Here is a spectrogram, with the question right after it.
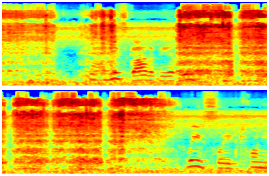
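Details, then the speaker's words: Repeated rough rasping strokes of a file on a rescue horse's teeth, with brief voices between; dental floating to level uneven wear and remove sharp edges. "she'll check on their teeth she'll grind them down make it level because if you have too much wear on this side and not much wear on that side they'll get a sharp edge on there"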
